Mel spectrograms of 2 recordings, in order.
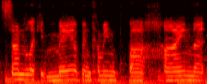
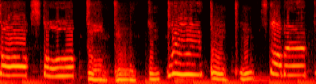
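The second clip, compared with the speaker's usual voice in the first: very high-pitched, drawn-out screaming little dwarf voice; 12 semitones higher, 4 dB louder than usual. Voicing a dwarf attacked by a frying pan: dwarf screaming. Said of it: "a short dwarven fellow screaming at a pan".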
